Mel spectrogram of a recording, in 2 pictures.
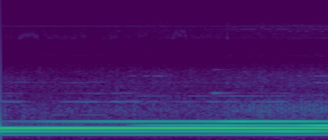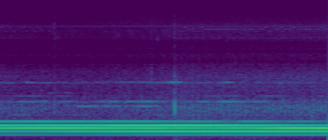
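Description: Sound stones, a row of upright stone slabs stroked with the hands, ringing with several steady, overlapping low tones that hold without any strike; a higher tone joins about a second in.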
